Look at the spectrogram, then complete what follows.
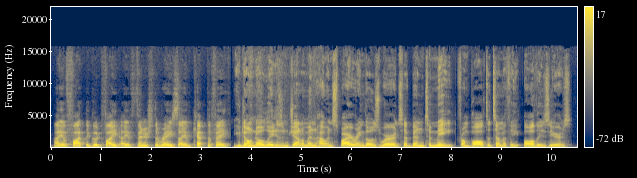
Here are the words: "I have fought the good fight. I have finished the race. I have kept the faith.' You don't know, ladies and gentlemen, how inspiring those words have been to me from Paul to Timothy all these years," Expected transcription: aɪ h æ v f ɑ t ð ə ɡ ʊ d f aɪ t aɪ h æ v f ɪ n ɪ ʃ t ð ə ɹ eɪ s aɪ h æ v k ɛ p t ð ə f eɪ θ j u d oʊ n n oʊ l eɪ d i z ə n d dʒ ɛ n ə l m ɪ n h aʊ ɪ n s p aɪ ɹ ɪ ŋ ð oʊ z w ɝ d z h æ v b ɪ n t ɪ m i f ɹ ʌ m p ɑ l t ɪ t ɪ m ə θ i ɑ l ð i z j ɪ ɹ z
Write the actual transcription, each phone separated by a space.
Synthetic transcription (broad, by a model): aɪ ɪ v f ɑ t ð ə ɡ ʊ d f aɪ t aɪ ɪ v f ɪ n ɪ ʃ t ð ə ɹ eɪ s aɪ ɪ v k ɛ p t ð ə f eɪ θ j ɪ d oʊ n n oʊ l eɪ d i z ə n dʒ ɛ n l m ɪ n h aʊ ɪ n s p aɪ ɹ ɪ ŋ ð oʊ z w ɝ d z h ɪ v b ɪ n t ɪ m i f ɹ ʌ m p ɑ l t ɪ t ɪ m ə θ i ɑ l ð i z j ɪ ɹ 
